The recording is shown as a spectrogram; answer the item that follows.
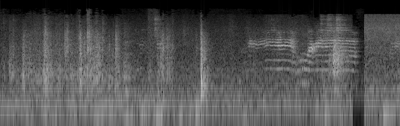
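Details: A playful cat's drawn-out wavering meow rises out of a stretch of clicking and shuffling noises, then the sound cuts off abruptly near the end.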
